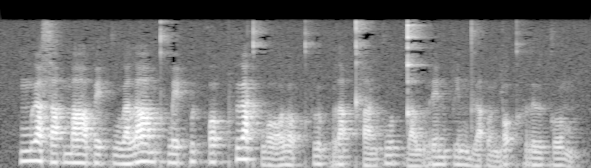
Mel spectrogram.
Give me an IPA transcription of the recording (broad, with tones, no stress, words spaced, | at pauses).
mɯ˥˩a̯sa˦˥ʔ maː˥˩pe˥˩ʔkwu˦˥a̯ laː˥˩mkʰwe˦˥ʔpɯ˥˩k̚ʔɔ˥˩ʔ pʰɯ˥˩a̯kʰwɔː˩˦lɔ˨˩ʔ kʰlu˦˥k̚ra˦˥ʔkʰa˧ŋkwu˥˩k̚ da˧wre˥˩n pi˧n dɯ˩˦a̯ʔo˨˩n jɔ˥˩ʔkʰrɯː˧ ko˥˩m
